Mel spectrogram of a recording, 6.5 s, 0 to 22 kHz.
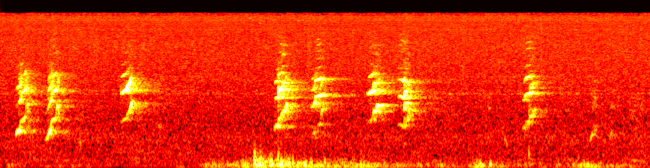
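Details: Podenco Andaluz dog, dated 3 December 2011, giving a run of high, sharp, harmonic yelps in short bursts, roughly nine over six seconds, with a low rumble of movement partway through.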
